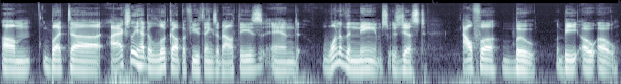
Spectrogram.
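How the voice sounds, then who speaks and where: A man co-hosting a casual podcast chat, getting animated and jumping up in pitch when excited. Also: measured pace, no echo. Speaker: podcast co-host.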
